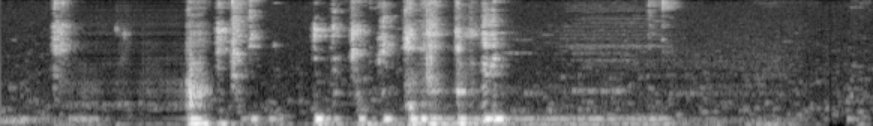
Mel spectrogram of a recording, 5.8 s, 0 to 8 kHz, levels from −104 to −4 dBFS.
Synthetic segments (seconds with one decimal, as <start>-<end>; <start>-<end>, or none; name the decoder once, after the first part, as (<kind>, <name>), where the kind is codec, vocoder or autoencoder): 0.4-1.4 (codec, SNAC); 2.7-3.2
